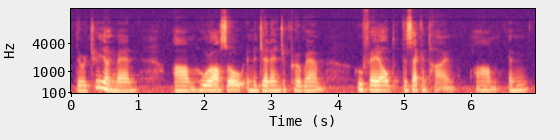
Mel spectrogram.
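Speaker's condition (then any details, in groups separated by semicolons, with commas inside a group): Cleft palate and cleft lip; congenital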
